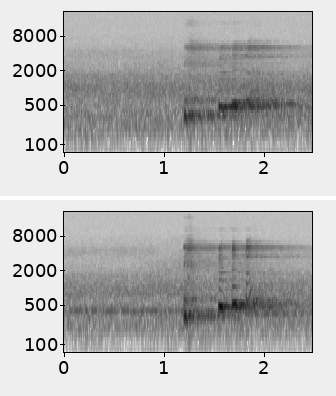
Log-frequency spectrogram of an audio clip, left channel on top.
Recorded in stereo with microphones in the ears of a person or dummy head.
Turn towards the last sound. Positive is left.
turn(degrees=-60)  # may be behind; listen again after turning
